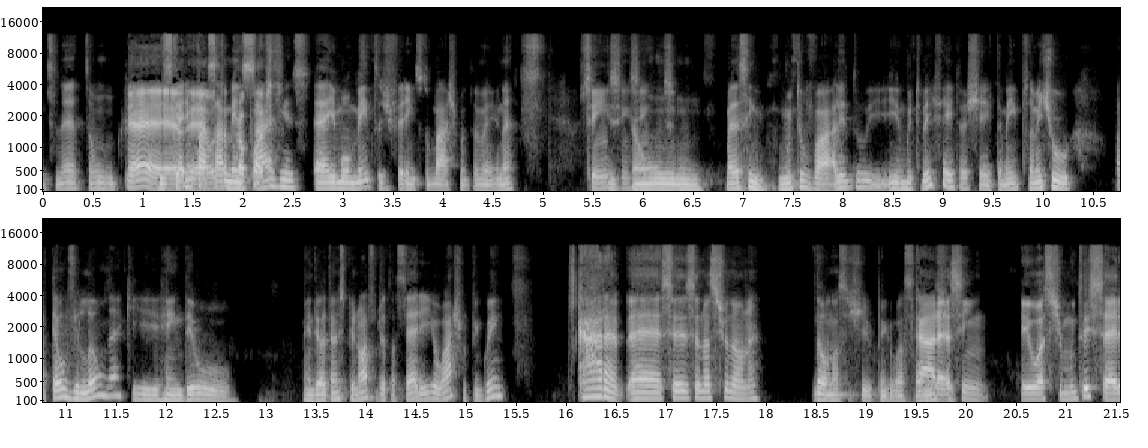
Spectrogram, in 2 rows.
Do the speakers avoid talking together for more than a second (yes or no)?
no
